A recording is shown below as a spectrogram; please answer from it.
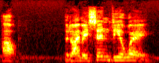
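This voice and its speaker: A man playing an aged, authoritative Hebrew prophet in a dramatized scripture reading, speaking in solemn, deliberate pronouncements. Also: on the high side, lively intonation, sharp tone, slight background noise. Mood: commanding.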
